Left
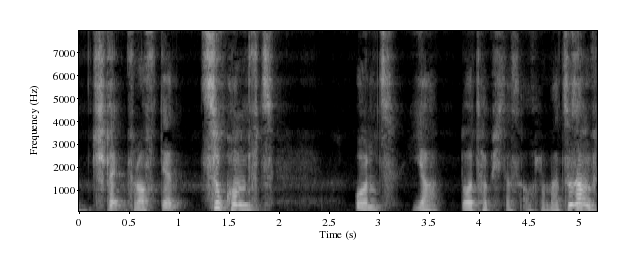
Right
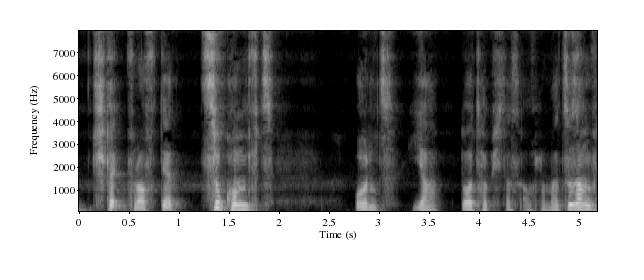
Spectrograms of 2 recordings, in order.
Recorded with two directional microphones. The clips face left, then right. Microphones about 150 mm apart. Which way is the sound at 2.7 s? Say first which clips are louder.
Right 2 dB; 10° right (ahead or behind).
